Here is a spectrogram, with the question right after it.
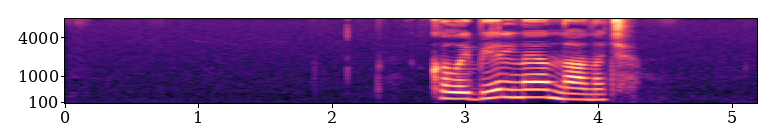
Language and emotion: Russian, neutral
